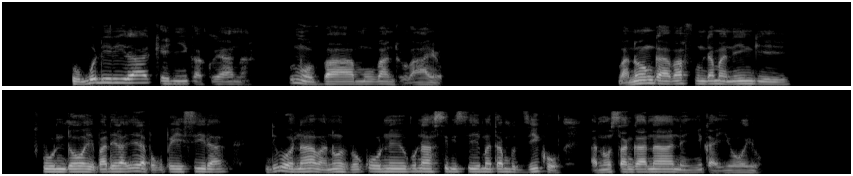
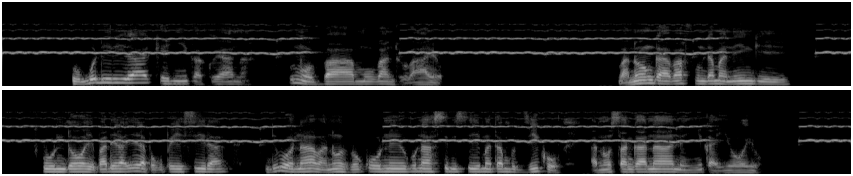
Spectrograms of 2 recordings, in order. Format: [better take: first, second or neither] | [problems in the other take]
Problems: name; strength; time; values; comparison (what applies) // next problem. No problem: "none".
first | background sound (Wind instrument, woodwind instrument); 3 dB below the speech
